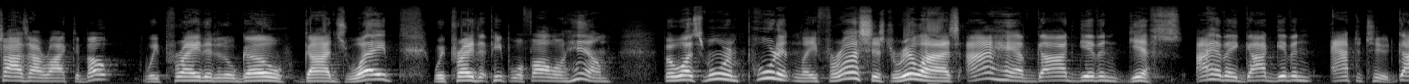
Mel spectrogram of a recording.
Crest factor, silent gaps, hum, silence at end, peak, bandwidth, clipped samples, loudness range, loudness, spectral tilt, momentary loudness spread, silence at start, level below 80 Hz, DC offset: 16 dB; none; none; 0 s; 0 dBFS; 16 kHz; under 0.1%; 4 LU; -16 LUFS; -4.5 dB/octave; 12 LU; 0 s; -64 dBFS; under 0.1%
